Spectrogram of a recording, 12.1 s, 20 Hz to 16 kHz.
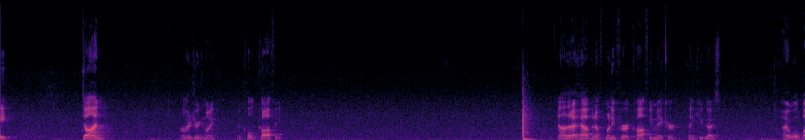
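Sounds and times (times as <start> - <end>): faint room hiss: 0.0 - 12.0
glass set down on table: 7.8 - 8.2.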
